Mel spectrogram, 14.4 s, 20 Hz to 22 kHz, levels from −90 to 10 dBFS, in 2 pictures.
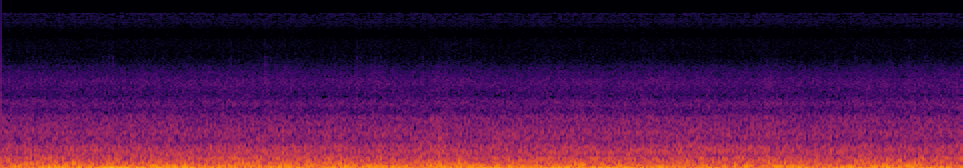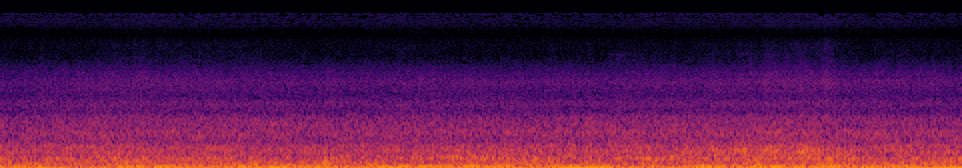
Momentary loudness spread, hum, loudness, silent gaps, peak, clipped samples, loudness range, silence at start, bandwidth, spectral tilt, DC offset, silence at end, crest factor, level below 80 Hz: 3 LU; none; -25 LUFS; none; -4 dBFS; under 0.1%; 2 LU; 0 s; 3.8 kHz; -10 dB/octave; under 0.1%; 0 s; 14 dB; -22 dBFS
